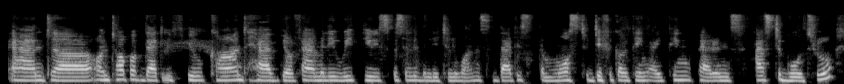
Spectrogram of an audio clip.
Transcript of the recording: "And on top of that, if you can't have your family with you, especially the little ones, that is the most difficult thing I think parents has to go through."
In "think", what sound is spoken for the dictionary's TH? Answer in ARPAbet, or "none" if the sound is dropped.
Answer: T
